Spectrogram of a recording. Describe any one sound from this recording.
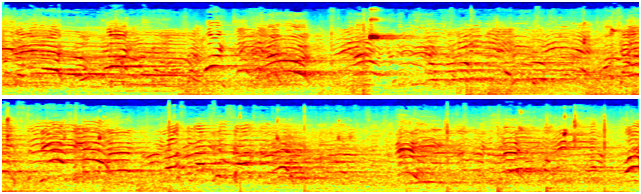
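Sneakers squeak sharply and often on a hardwood court.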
